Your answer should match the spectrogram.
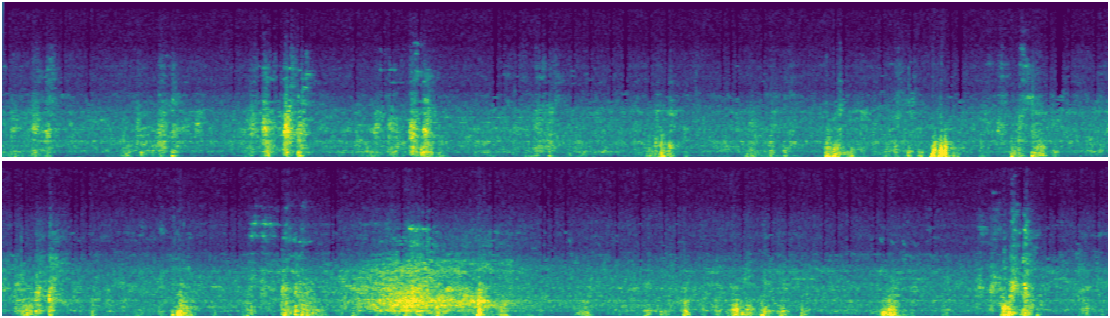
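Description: Moving express train heard from an open coach doorway: steady rolling noise with the clickety-clack of the coach wheels over rail joints, as irregular sharp knocks, and a brief louder rush about two-thirds of the way through.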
